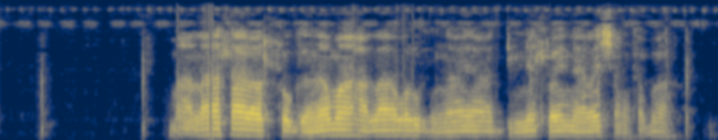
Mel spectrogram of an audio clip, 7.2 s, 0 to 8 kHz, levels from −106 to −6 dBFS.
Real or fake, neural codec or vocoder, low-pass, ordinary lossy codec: fake; codec, 16 kHz, 8 kbps, FreqCodec, larger model; 7.2 kHz; AAC, 48 kbps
